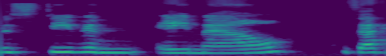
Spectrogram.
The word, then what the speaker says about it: Stephen Amell: creatures and stuff michelle says his name is stephen amell is that how i'm going to talk about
